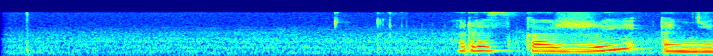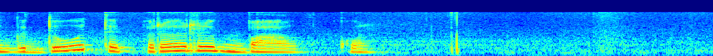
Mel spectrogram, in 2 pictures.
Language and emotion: Russian, neutral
